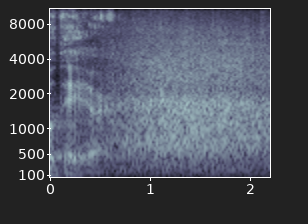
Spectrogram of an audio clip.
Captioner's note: laughter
